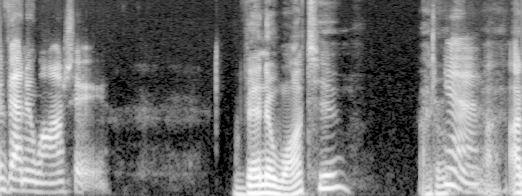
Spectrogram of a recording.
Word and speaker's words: Vanuatu: this guy, he was picking on me so, like, he was, how do you say Vanuatu?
